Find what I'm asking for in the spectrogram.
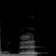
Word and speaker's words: Kmet: It's Cole Kmet. The K is silent.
